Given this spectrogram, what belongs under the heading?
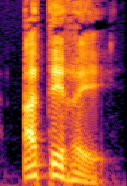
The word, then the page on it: atterrer: francais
